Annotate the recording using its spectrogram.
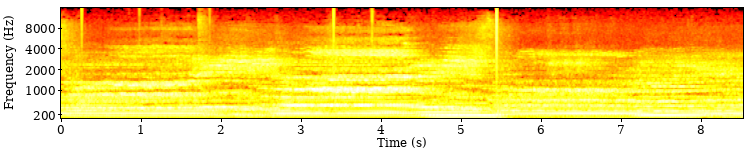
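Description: Church organ playing sustained chords with deep bass notes, the chords changing every second or two, with voices singing over it.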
